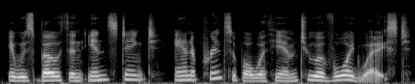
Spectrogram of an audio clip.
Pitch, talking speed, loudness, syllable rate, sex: 190 Hz, 190 wpm, -18 LUFS, 4.6 syllables/s, female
